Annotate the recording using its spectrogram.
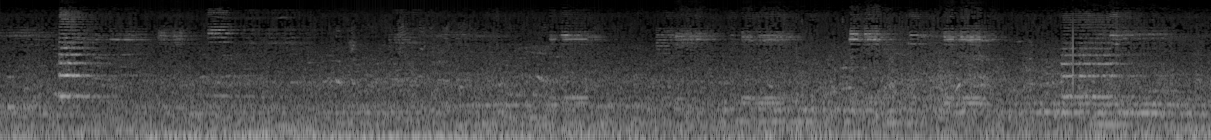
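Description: Street traffic with vehicle horns honking: a loud horn about a second in and again near the end, with shorter high-pitched toots in between, over a steady low rumble.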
